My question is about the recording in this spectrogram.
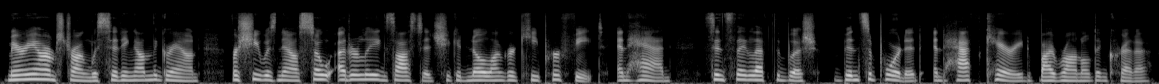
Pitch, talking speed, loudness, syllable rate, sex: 185 Hz, 190 wpm, -21 LUFS, 4.9 syllables/s, female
